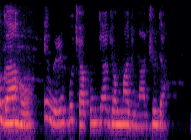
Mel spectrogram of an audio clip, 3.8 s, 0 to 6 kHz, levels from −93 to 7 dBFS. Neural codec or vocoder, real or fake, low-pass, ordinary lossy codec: none; real; 5.4 kHz; Opus, 24 kbps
